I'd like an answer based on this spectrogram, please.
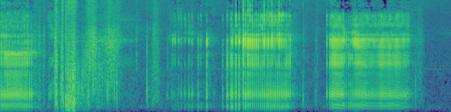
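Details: Bulldog fast asleep, snoring while dreaming and twitching: rough, raspy breaths in bursts, a sharp snort near the first second, then longer rattling snores with a buzzy, wheezing quality, separated by short quiet gaps.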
